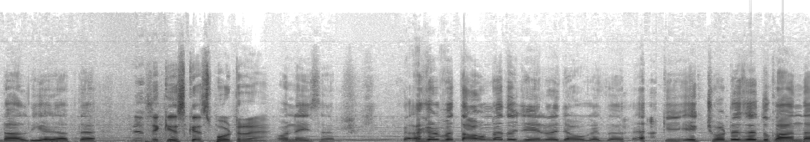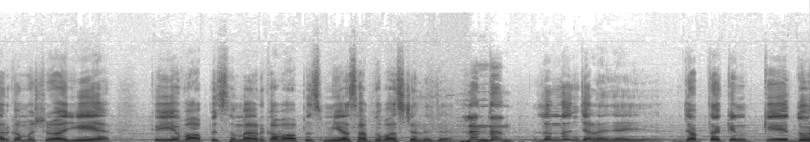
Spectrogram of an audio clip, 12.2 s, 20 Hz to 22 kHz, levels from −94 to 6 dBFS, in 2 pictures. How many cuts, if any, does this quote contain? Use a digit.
3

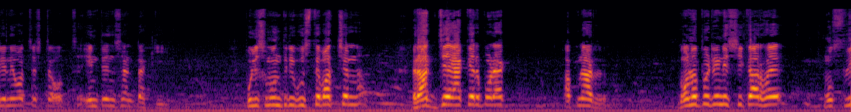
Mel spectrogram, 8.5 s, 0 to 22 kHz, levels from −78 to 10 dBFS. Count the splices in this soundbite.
0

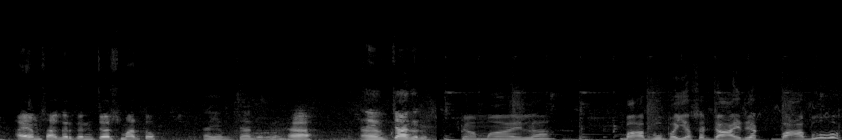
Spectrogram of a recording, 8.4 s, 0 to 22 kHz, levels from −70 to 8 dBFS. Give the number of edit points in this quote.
0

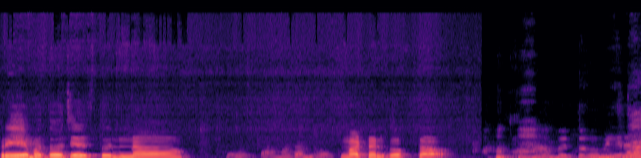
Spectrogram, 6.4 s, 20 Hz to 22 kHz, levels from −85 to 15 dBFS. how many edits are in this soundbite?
1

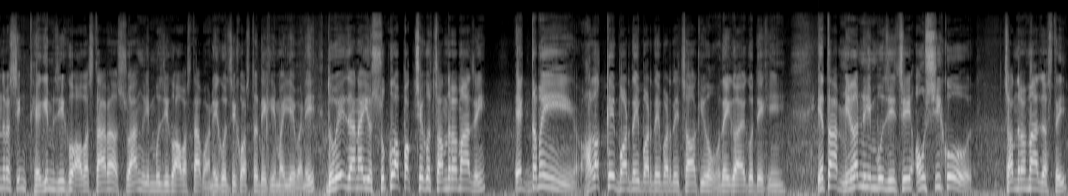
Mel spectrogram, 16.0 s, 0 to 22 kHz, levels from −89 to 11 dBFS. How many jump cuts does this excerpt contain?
1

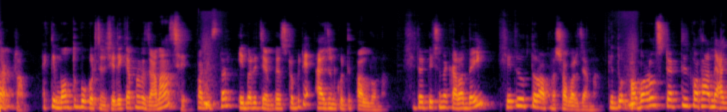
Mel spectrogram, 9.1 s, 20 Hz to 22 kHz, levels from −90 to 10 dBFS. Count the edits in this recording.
2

